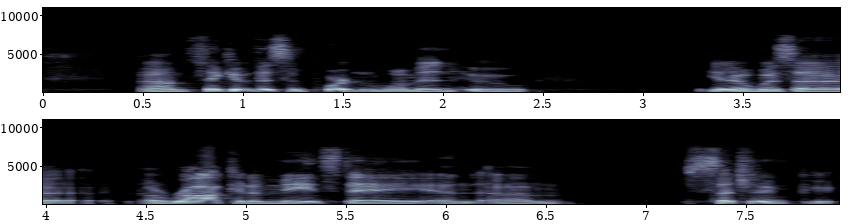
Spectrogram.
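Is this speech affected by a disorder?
No.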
